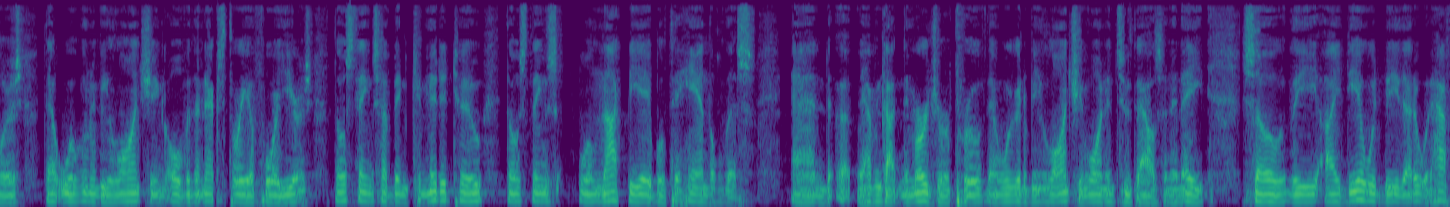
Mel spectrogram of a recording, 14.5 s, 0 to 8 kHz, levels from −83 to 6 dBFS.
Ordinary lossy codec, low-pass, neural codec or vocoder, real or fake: AAC, 32 kbps; 7.2 kHz; codec, 16 kHz, 8 kbps, FreqCodec, larger model; fake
